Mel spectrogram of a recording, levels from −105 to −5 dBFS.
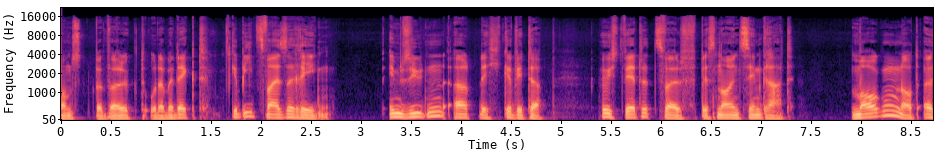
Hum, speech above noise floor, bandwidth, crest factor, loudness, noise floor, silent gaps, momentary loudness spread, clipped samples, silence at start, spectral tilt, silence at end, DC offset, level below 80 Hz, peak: none; 47 dB; 16.5 kHz; 16 dB; -23 LUFS; -69 dBFS; none; 7 LU; under 0.1%; 0 s; -5.5 dB/octave; 0 s; under 0.1%; -42 dBFS; -6 dBFS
